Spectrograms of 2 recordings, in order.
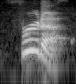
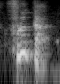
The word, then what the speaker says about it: frutta: next word is the and it's a fruita you put the i in there like fruit uh but it's frutta it says okay is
